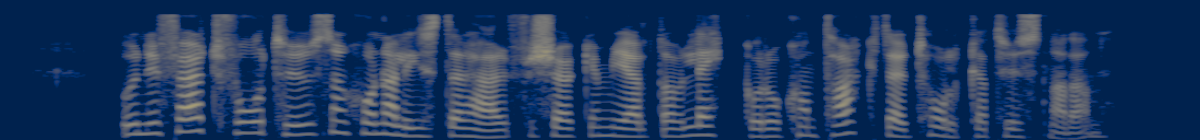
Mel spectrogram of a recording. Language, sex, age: Swedish, female, 27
